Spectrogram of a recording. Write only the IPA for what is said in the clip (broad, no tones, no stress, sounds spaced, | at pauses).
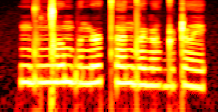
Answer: n d u ŋ͡ǀ ɤ m b ɤ n ə˞ t̪ʰ ɜ n d ɤ e̯ ɳ ɤ l d̪ ə ʈ ə e̯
